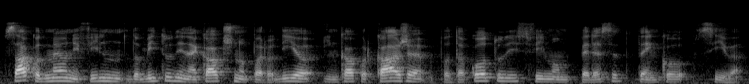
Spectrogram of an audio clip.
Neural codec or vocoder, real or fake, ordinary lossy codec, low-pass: none; real; none; 7.2 kHz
